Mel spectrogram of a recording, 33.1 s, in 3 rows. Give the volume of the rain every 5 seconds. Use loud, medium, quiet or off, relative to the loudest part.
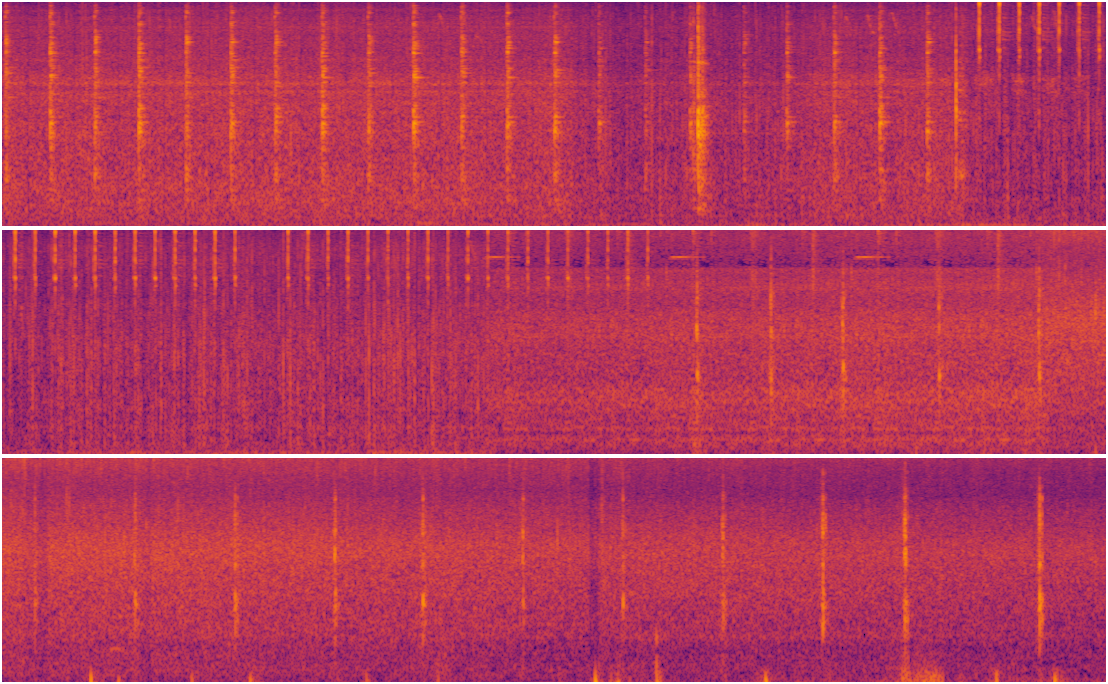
medium, medium, medium, loud, loud, loud, medium.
